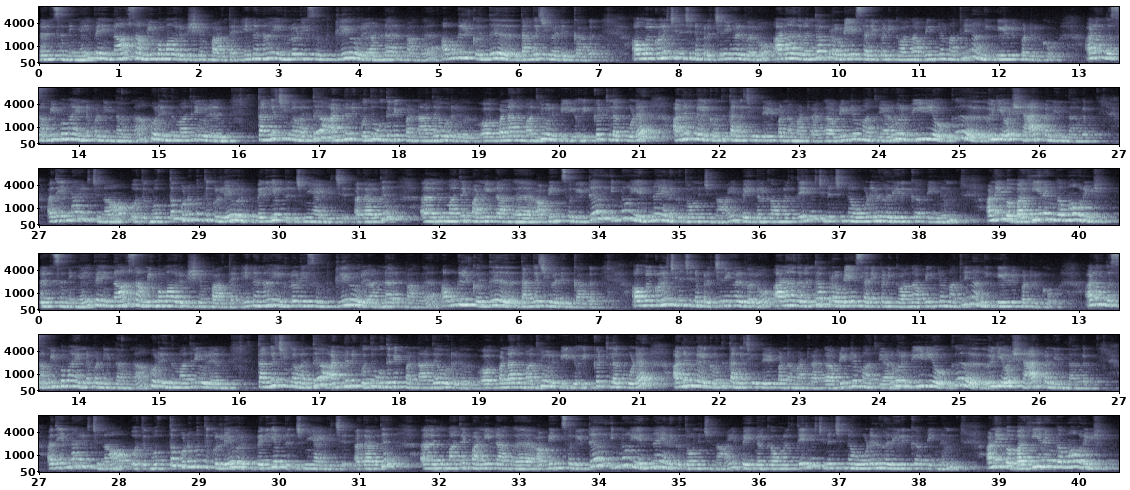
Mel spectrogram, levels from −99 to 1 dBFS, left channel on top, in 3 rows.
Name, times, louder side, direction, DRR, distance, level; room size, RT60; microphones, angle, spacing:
voice 1, 0.0-6.9 7.3-12.7 13.1-26.6 27.1-30.7 30.9-31.4 31.8-38.4 38.8-40.3, equal, 5° right, -5 dB, 1.9 m, -21 dB
9.2 x 4.2 x 3.7 m, 0.86 s
head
